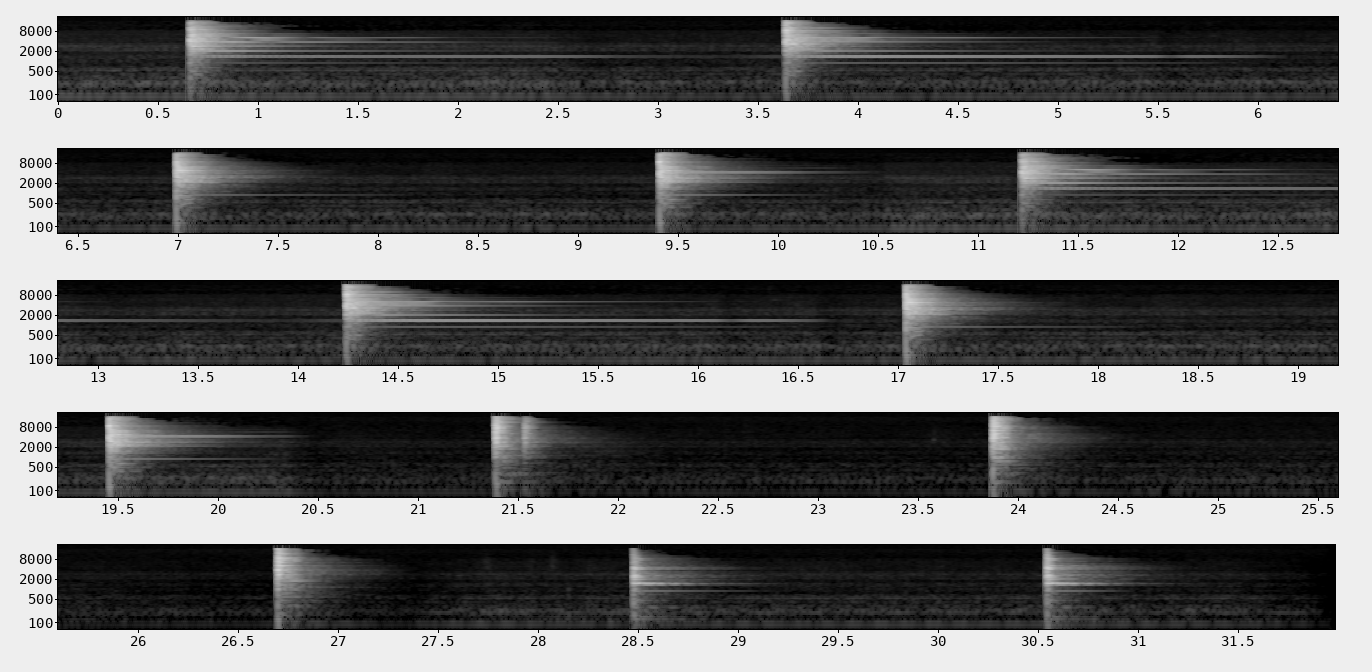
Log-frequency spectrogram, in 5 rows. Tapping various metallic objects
0:21.4 0:22.0, 0:23.9 0:24.4, 0:26.7 0:27.2, 0:28.5 0:29.2, 0:30.6 0:31.2

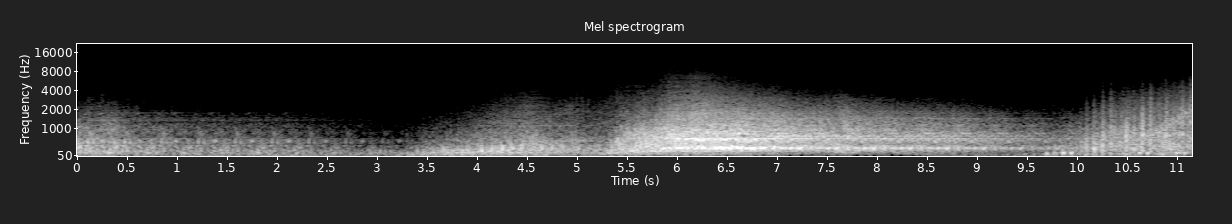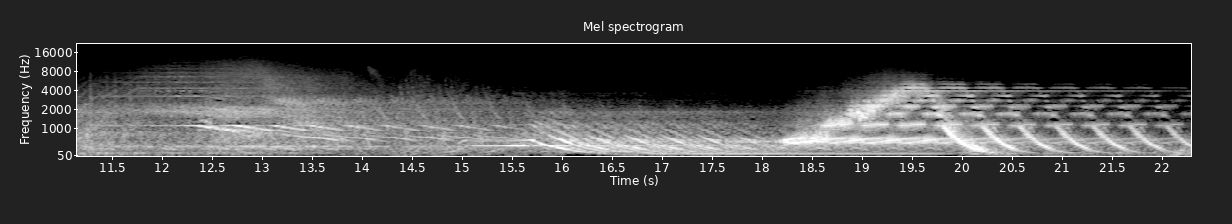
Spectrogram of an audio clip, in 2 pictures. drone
0:05.4 0:22.2

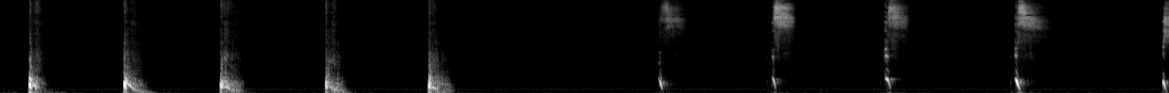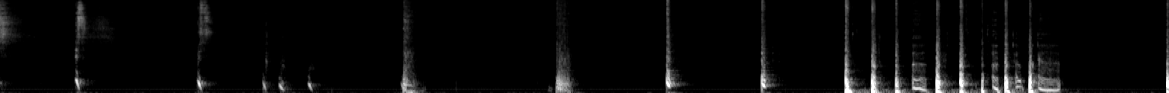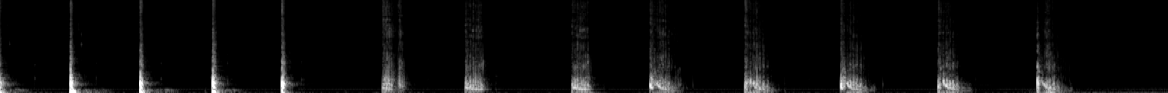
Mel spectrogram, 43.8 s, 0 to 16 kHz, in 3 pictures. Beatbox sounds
0:00.4 0:00.8, 0:01.5 0:02.1, 0:02.7 0:03.2, 0:04.0 0:04.5, 0:05.4 0:05.8, 0:08.2 0:08.7, 0:09.6 0:10.0, 0:11.0 0:11.4, 0:12.6 0:13.4, 0:14.6 0:16.2, 0:17.1 0:18.8, 0:19.6 0:20.0, 0:21.5 0:22.0, 0:22.9 0:23.3, 0:24.1 0:24.5, 0:25.2 0:27.9, 0:29.2 0:32.2, 0:32.8 0:33.1, 0:34.0 0:35.5, 0:36.4 0:37.9, 0:38.5 0:39.1, 0:39.7 0:40.3, 0:40.9 0:41.5, 0:42.2 0:42.7

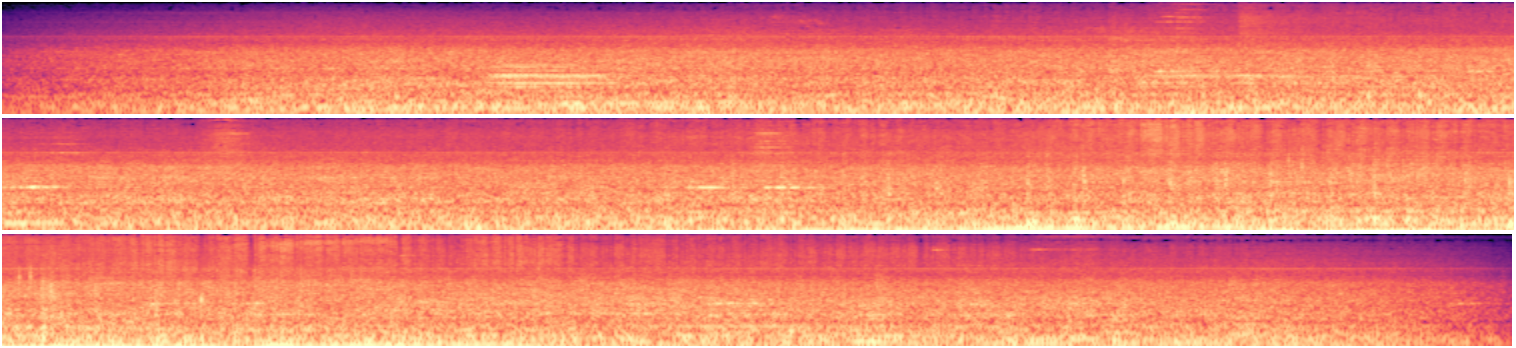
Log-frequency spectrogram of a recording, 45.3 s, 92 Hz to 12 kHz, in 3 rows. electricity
0:19.2 0:40.5

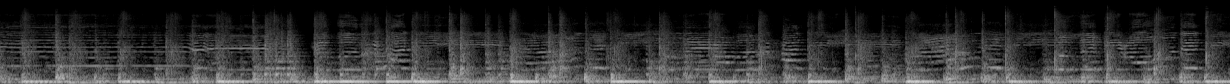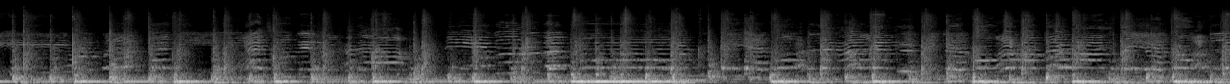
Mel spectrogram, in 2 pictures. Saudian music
0:00.0 0:03.2

